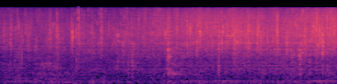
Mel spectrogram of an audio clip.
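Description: Egg-and-flour battered chicken cutlets frying in oil in a skillet: a steady, soft sizzle with fine crackling, growing a little louder about halfway through.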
